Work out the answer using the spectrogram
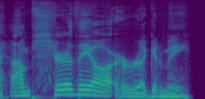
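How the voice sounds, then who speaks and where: A man's voice: mid-range voice, expressive, slow pace, no echo, studio quality. A man voicing a cocky, sarcastic young male hedgehog in a fan audio drama, playful in tone.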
